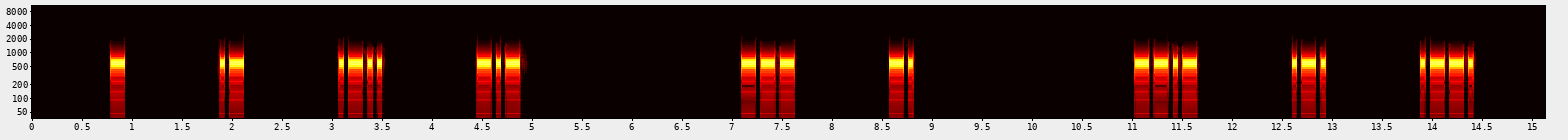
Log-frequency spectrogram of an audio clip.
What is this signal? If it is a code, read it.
Morse code, heard as a keyed tone, about 25 wpm, spaced as for 8 wpm, 600 Hz. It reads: TALK ON QRP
